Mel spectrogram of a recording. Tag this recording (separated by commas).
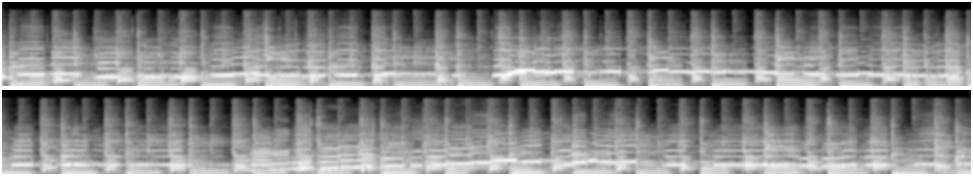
Keyboard (musical), Music, Accordion, Musical instrument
